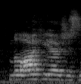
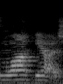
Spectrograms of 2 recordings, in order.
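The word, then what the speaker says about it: Malachiasz: And even like Malachiash's name, it looks and spelled kind of like Malachias. So, but it's pronounced Malachiash.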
